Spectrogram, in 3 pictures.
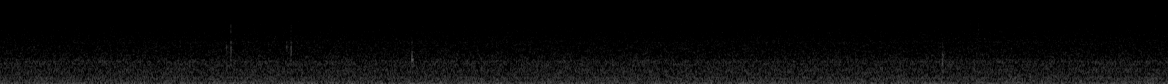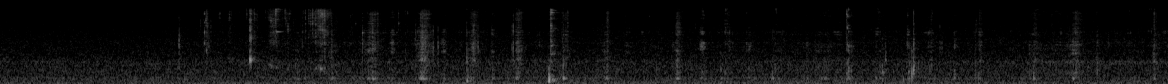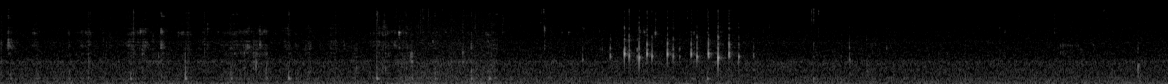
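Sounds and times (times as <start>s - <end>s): person chewing crunchy food: 13.7s - 30.9s.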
